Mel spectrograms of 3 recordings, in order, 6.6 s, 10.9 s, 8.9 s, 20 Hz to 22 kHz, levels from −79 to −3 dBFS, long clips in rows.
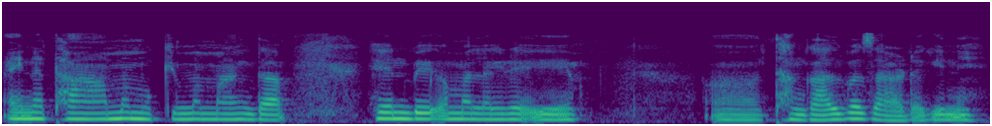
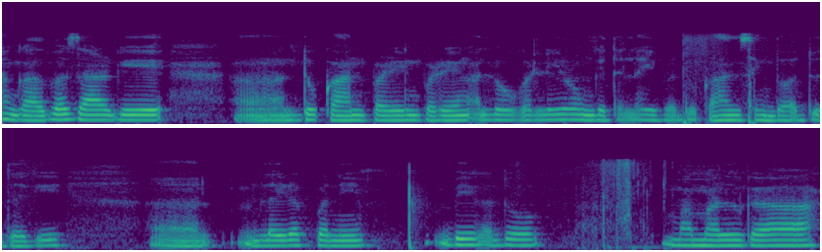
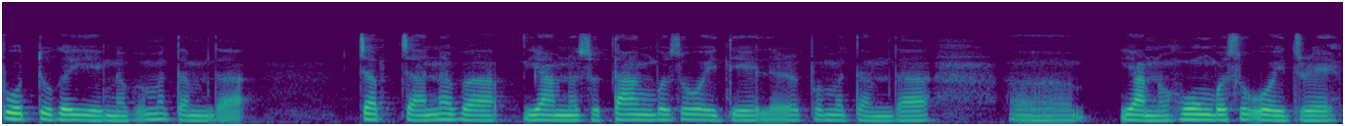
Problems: none marked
